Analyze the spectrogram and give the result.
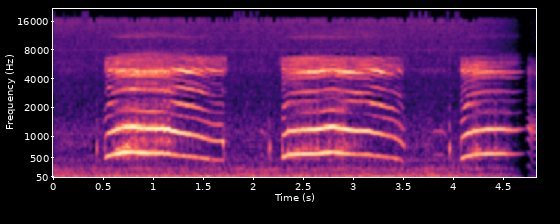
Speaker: the vocal cord on the right side of the picture is not moving, causing some narrowing at the level of the voice box and some stridor.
